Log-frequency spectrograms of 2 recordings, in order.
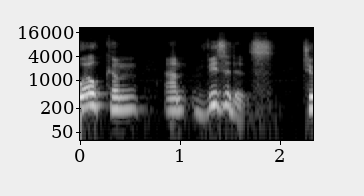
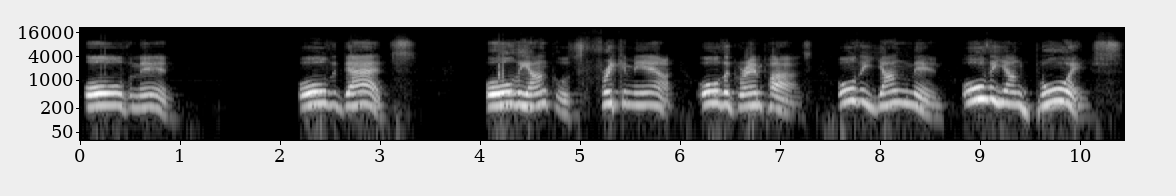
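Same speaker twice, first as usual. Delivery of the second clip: higher and louder, slow, every "All" hammered; building emphatic outcry; 6 semitones higher, 5 dB louder, slower than usual. Real, not acted. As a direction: preach it, pounding each "All the" line. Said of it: "Can you see the emphasis?".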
